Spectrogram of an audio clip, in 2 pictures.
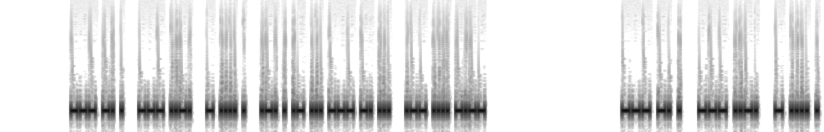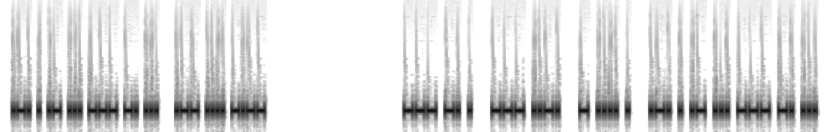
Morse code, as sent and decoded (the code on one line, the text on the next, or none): --- -. / --- ..-. / - .... / .-. .- ... --- -. ... / .-- .... -.-- / --- -. / --- ..-. / - .... / .-. .- ... --- -. ... / .-- .... -.-- / --- -. / --- ..-. / - .... / .-. .- ... --- -. ...
ONE OF THE REASONS WHY ONE OF THE REASONS WHY ONE OF THE REASONS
